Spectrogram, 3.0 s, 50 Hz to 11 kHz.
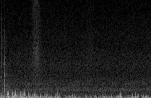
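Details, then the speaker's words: Galaxy 12-inch table fan on medium speed: uneven low rattling chatter from motor bearings, also present on lowest speed, fan needs a push to start; suspected dry bearing noise. "you can kind of hear the bearing noise just make a big bearing noise on the lowest and medium speed and it kind of bothers me sometimes at night"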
